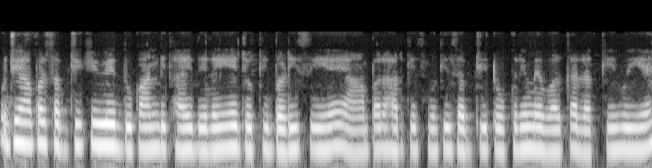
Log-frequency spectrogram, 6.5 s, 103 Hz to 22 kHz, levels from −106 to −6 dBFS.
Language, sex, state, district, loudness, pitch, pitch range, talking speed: Hindi, female, Chhattisgarh, Bilaspur, -17 LUFS, 190 Hz, 185-195 Hz, 265 wpm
